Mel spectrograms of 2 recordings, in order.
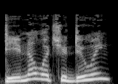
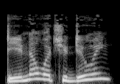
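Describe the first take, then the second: First: High, insistent question again, finger wagging; a hint of a stern elder; repeated challenge. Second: Put-on a high, forceful old man's challenge; stern elder demanding an answer; forceful question. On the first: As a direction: push the question harder. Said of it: "asked again". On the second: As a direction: press him hard with the question. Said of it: "and said forcefully". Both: A narrator's reading.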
